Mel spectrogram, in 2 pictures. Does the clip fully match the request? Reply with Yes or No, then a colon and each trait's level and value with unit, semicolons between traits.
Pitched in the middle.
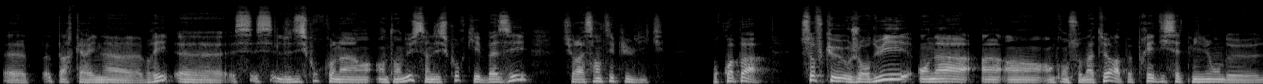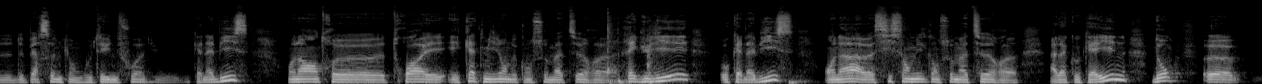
No: low, 115 Hz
